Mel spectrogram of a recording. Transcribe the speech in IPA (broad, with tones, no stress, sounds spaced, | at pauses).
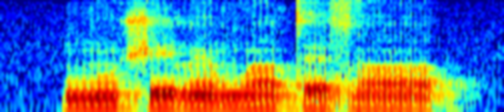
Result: ŋ ũ˦ ʃ e˦ l ɛ̃˦ ɡʷ ã˦ t ɛ˨ z ã˦˨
